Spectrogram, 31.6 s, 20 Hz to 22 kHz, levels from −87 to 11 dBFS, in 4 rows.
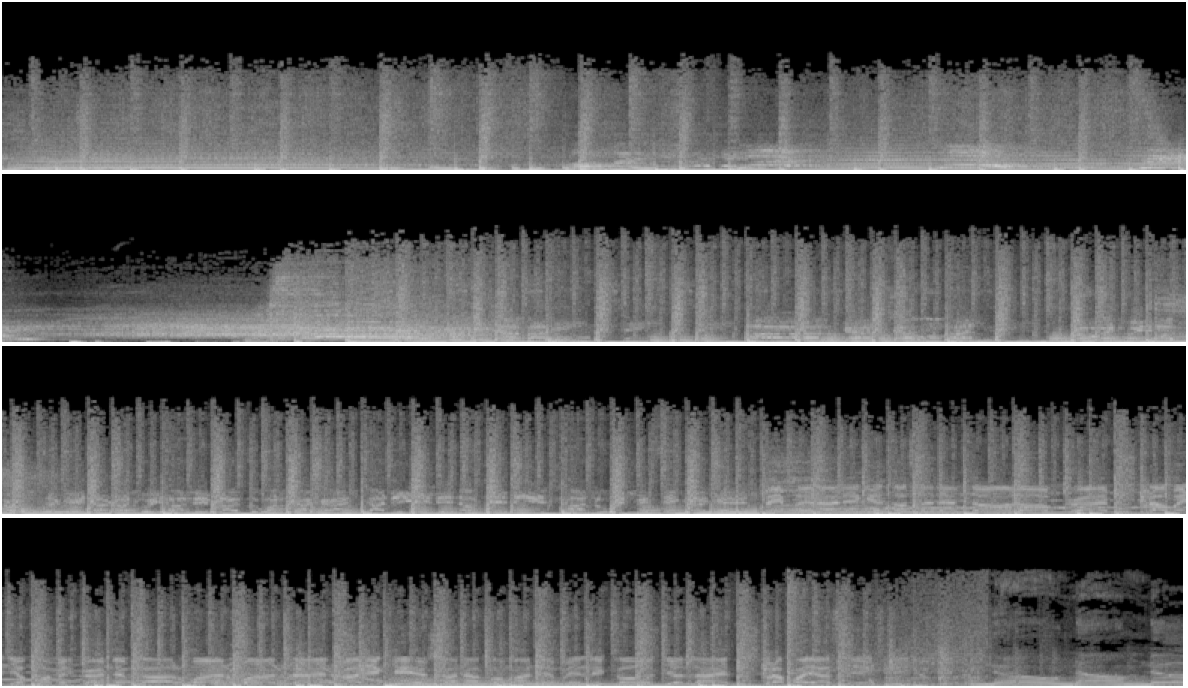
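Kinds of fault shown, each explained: No audible faults detected.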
